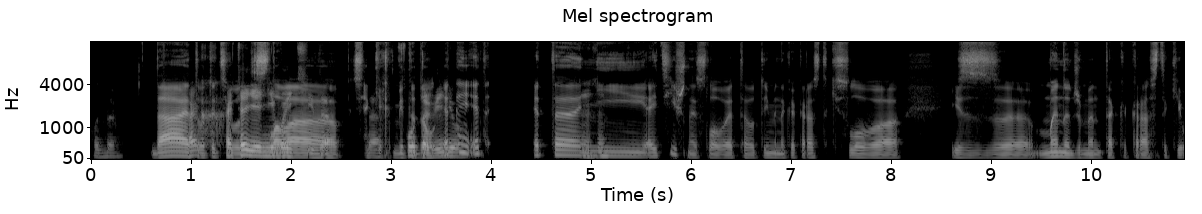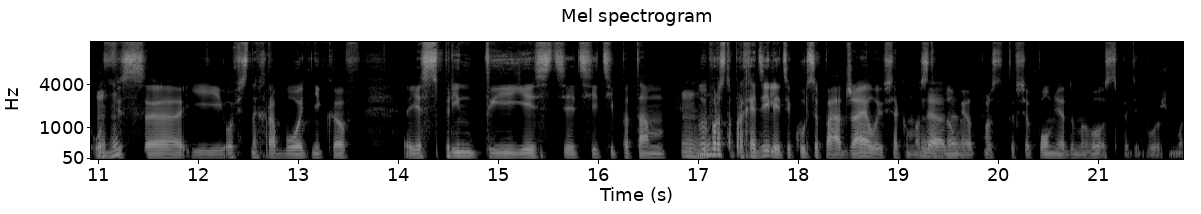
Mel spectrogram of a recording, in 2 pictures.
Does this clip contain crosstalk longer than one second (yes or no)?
yes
